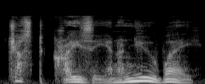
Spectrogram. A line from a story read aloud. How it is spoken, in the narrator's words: Jack whispered back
